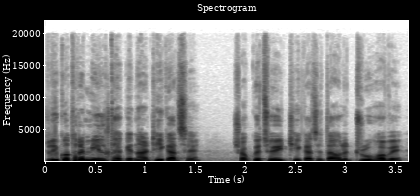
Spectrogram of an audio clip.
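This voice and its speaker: A man's voice: a little high, a little fast, a little mellow. A man with a Bangladeshi accent teaching an exam-prep lesson online. He keeps asking his viewers questions and then answers them himself. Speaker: IELTS teacher.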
